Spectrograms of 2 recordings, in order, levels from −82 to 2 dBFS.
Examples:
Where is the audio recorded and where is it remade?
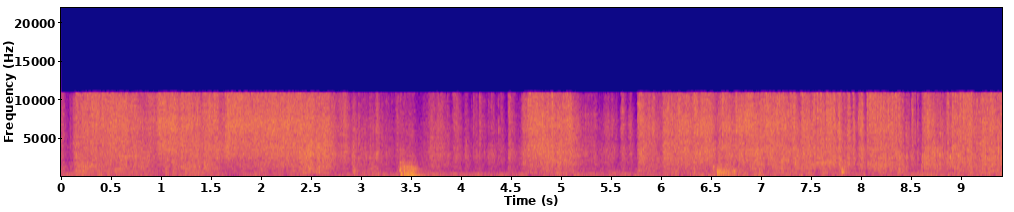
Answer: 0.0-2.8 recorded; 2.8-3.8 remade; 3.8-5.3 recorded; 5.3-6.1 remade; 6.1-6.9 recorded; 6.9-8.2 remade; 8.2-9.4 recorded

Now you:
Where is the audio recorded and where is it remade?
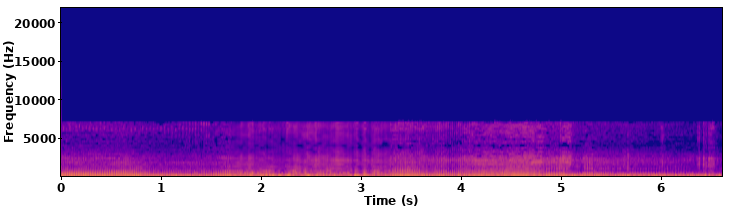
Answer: 0.0-1.7 recorded; 1.7-3.3 remade; 3.3-6.6 recorded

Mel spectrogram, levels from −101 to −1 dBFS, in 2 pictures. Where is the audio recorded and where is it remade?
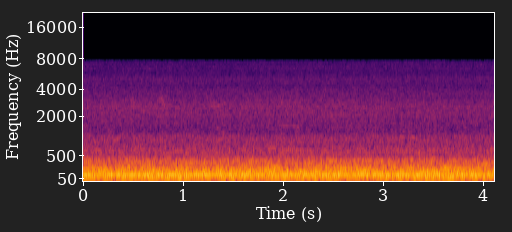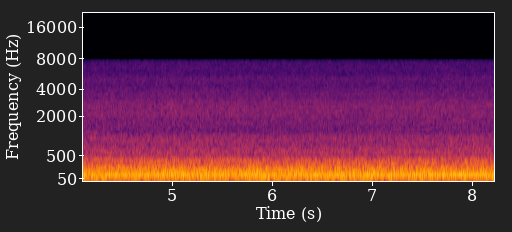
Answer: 0.0-5.6 recorded; 5.6-7.2 remade; 7.2-8.2 recorded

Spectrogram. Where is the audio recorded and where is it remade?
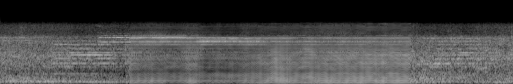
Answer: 0.0-1.3 recorded; 1.3-4.1 remade; 4.1-5.1 recorded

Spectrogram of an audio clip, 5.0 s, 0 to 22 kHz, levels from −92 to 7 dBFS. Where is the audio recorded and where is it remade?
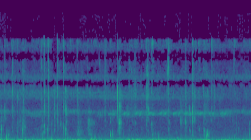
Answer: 0.0-2.4 remade; 2.4-4.2 recorded; 4.2-5.0 remade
